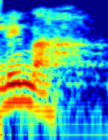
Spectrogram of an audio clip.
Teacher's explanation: يقف بالهاء وليس بالميم يقف بالهاء وطبعا وارد أيضا في لغة الشعر والوقف بالهاء أيسر · Term: هاء السكت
